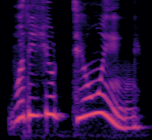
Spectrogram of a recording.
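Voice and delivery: put-on groggy kid just woken up; sleepy little sister.

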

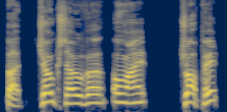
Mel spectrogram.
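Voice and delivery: loud, high, cutting off the joke; impatient. A narrator's reading. Friend ending the joke, impatient. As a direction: order him to stop, impatiently. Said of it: "said Harry impatiently".

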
